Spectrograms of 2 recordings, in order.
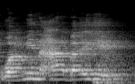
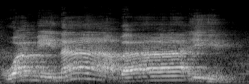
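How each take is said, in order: First: Said in the usual way. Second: Slow "Wa min abaihim", n gliding into a long aa; joined recitation. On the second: Shown as a demonstration. Teacher demonstrates how it reads, slow and joined. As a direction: link "min abaihim" as mi-naa-baihim, no glottal stop. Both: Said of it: "berarti apa?".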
